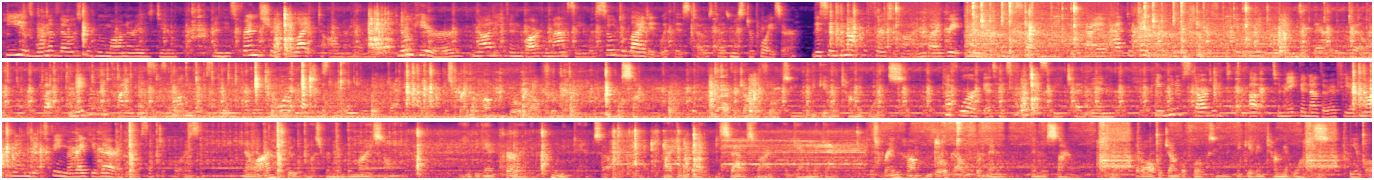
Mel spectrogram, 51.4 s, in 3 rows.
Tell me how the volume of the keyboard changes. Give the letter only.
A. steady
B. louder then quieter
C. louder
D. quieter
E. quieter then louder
E.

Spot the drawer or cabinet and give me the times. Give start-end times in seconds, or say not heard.
3.0-5.2, 29.5-30.1, 42.5-43.1.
